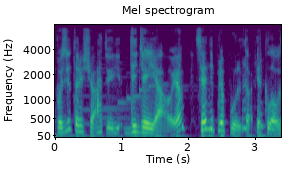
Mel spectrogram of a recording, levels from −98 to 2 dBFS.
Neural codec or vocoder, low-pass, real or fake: none; 7.2 kHz; real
